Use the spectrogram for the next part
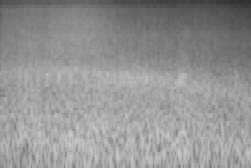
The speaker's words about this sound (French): En effet, les coups de mer arrivent, brisant sur nous avec un bruit violent, inexprimable.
